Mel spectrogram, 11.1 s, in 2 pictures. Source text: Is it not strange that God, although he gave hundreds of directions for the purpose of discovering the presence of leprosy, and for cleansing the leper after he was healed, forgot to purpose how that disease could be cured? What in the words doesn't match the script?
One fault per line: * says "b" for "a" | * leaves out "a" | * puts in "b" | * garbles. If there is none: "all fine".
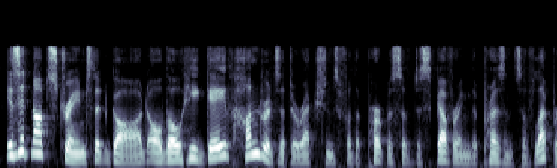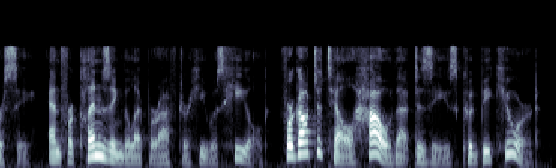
* says "tell" for "purpose"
